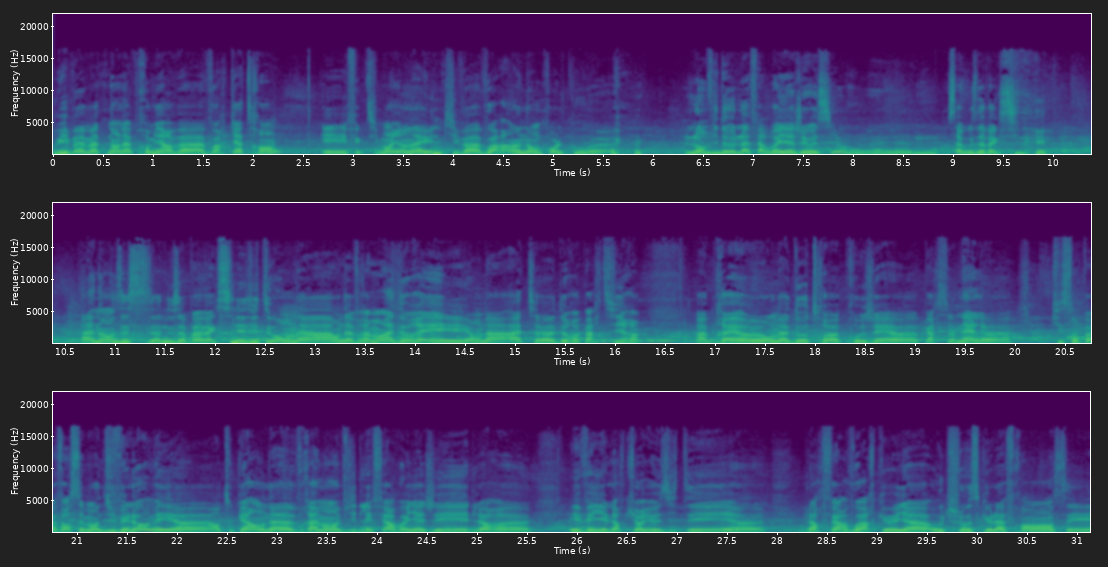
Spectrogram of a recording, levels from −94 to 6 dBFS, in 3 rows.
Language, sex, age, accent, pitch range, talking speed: French, female, 20-39, French, 200-245 Hz, 195 wpm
